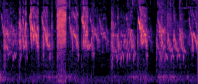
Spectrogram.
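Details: Budgerigars, female and male pets, giving a breeding-stimulation chatter: continuous rapid warbling of chirps, clicks and buzzy notes with one loud harsh squawk, all high-pitched and barely pausing.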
